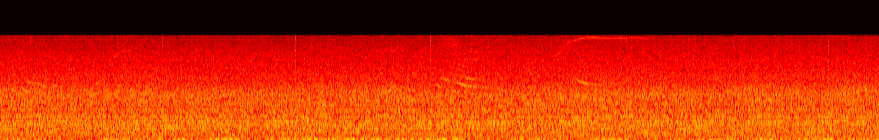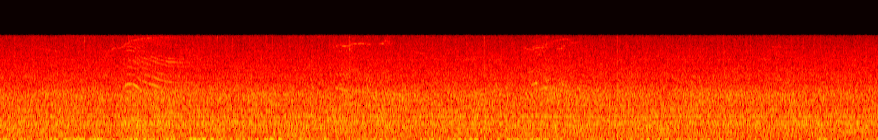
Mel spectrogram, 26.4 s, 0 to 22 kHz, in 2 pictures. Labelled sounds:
0.1	1.2	killer whale, Bigg's (transient), 0.98 to 2.3 kHz
6.2	7.6	killer whale, Bigg's (transient), 1.3 to 8.0 kHz
8.1	10.0	killer whale, 1.3 to 7.6 kHz
14.7	16.5	killer whale, Bigg's (transient), 0.52 to 8.0 kHz
18.0	19.2	killer whale, 0.68 to 6.8 kHz
20.9	22.1	killer whale, 1.1 to 7.3 kHz

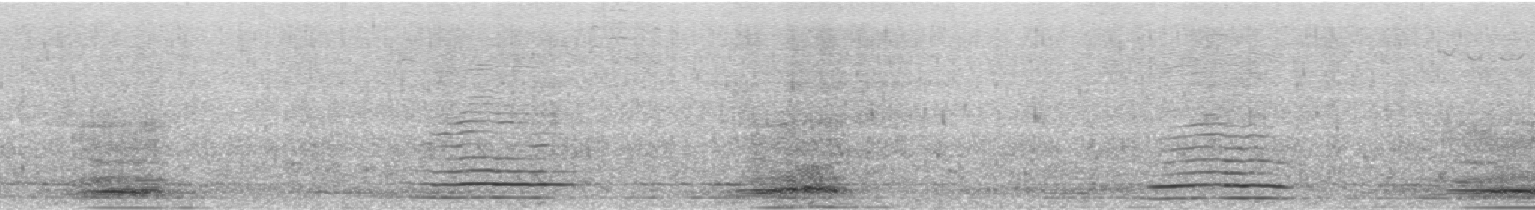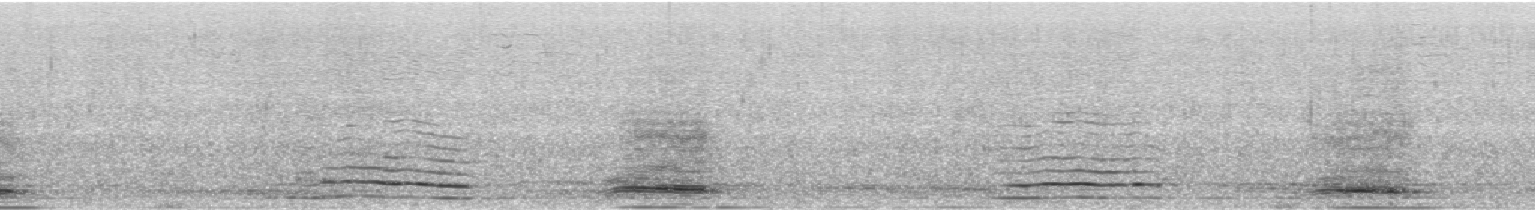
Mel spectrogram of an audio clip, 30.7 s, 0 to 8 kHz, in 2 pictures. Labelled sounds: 4.5	5.0	humpback whale, 1.2 to 1.9 kHz
11.7	12.3	humpback whale, 0.78 to 3.0 kHz
15.0	15.3	Pacific white-sided dolphin, 3.2 to 3.6 kHz
19.5	20.0	humpback whale, 0.81 to 1.2 kHz
21.7	22.1	humpback whale, 1.0 to 1.2 kHz
25.9	26.2	humpback whale, 1.2 to 1.6 kHz

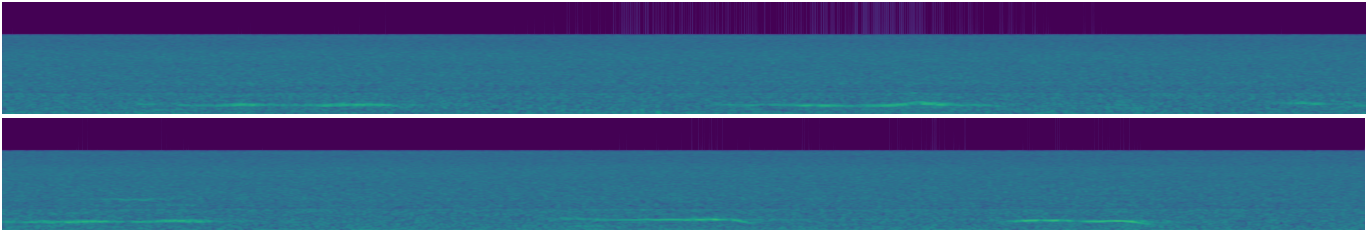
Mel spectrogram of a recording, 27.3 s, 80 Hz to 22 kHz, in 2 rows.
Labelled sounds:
14.7	15.2	humpback whale, 1.2 to 1.3 kHz

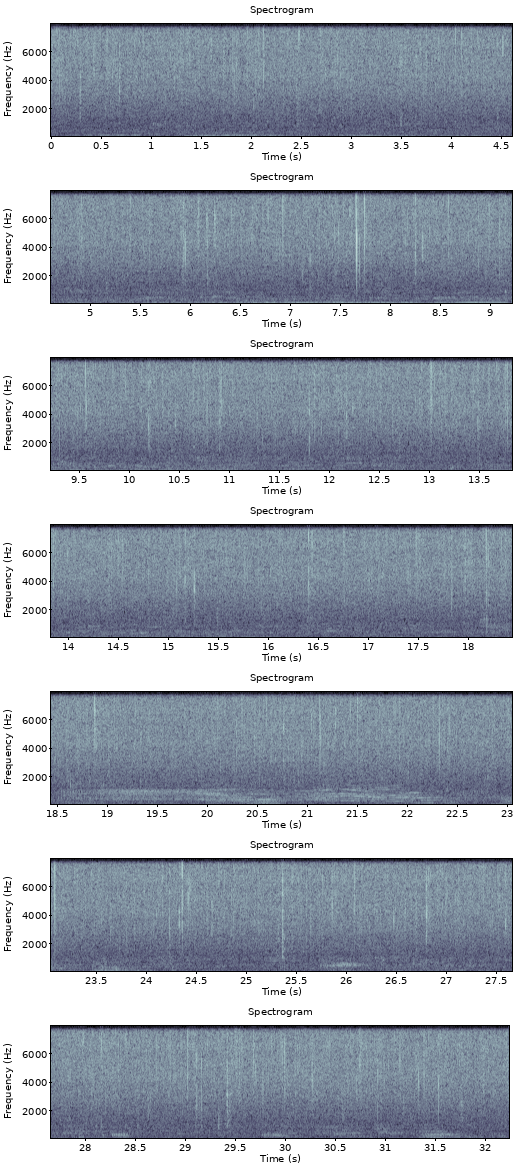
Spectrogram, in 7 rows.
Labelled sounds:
19.1	20.2	humpback whale, 0.78 to 1.2 kHz
21.3	21.6	humpback whale, 1.0 to 1.2 kHz

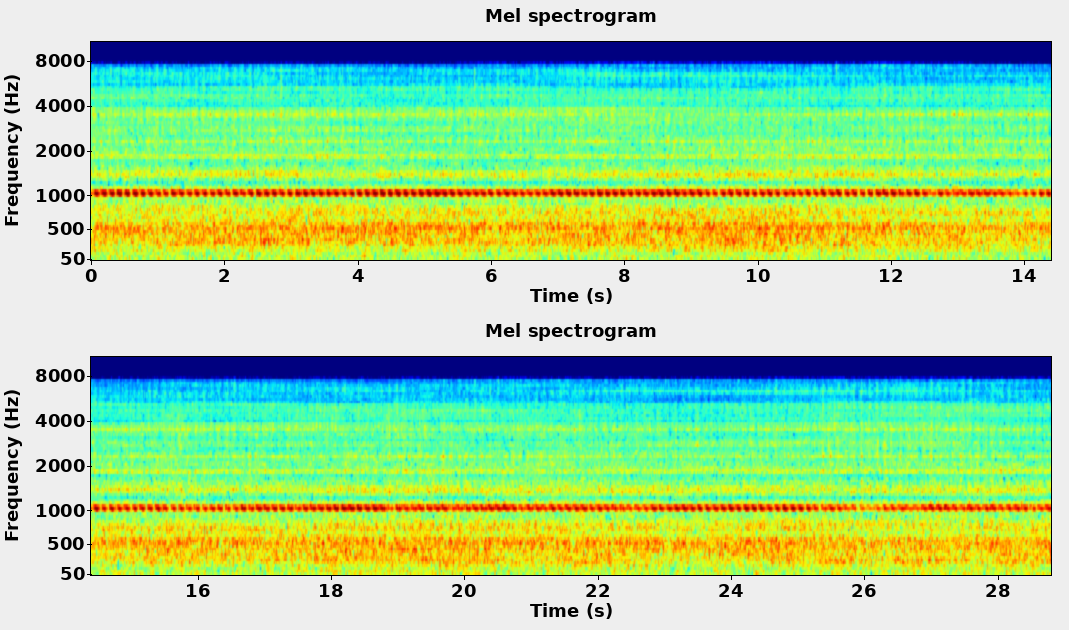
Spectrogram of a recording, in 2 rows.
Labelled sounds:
7.8	8.4	vessel noise, 6.2 to 7.7 kHz
22.4	22.7	vessel noise, 6.5 to 6.6 kHz

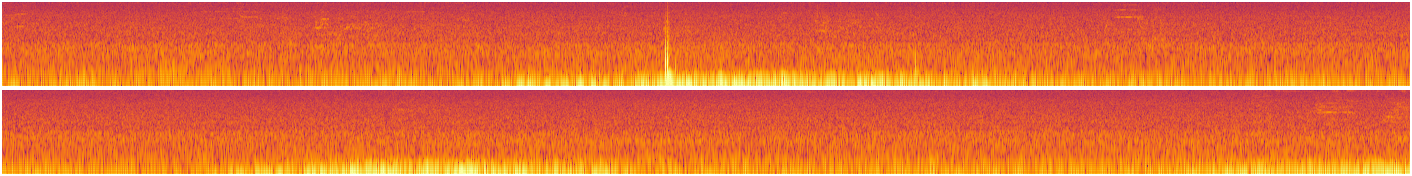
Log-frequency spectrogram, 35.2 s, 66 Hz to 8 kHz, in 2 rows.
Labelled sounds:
2.7	3.2	killer whale, northern resident, G clan, GG subclan, call N23ii, 3.0 to 3.5 kHz
5.1	5.3	killer whale, northern resident, G clan, 4.4 to 4.5 kHz
13.9	14.3	killer whale, northern resident, G clan, GG subclan, call N28, 2.9 to 5.1 kHz
33.5	33.9	killer whale, northern resident, G clan, GI subclan, call N25, 7.1 to 7.7 kHz
34.0	34.4	killer whale, northern resident, G clan, call N24ii, 2.1 to 3.1 kHz
34.6	34.9	killer whale, northern resident, G clan, GI subclan, call N25, 7.2 to 7.5 kHz

